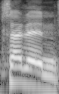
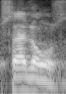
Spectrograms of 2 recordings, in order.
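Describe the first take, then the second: First: The word is pronounced the English way. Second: The word is pronounced the French way. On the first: The speaker calls it wrong. "tu viens d'en faire un là" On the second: The speaker calls it right. "c'est comme ça qu'on dit alors"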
